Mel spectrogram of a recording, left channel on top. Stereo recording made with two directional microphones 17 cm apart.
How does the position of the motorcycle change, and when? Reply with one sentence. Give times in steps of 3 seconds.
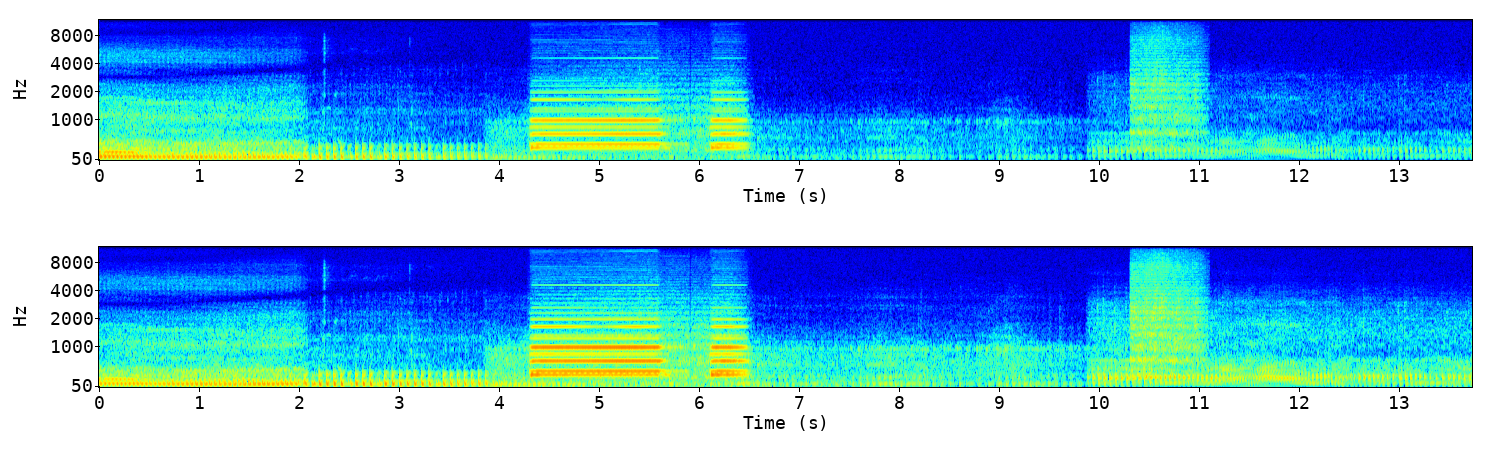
In this clip you hear the motorcycle in the centre from 0 s and on the right from 3 s.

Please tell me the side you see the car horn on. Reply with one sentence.
You can hear the car horn on the right.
